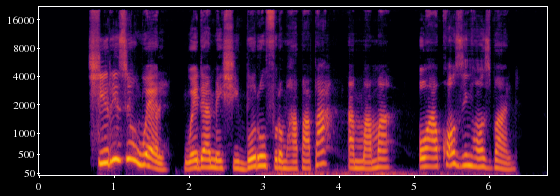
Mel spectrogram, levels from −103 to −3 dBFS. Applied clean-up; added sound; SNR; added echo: neural mask model DeepFilterNet 3.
